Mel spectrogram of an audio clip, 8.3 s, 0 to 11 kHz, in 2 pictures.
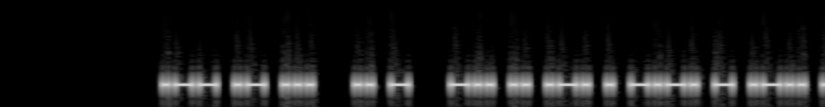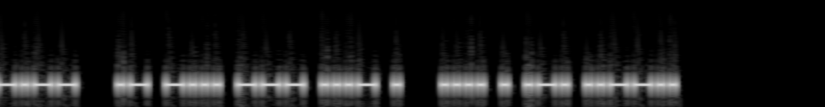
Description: Morse code, heard as a keyed tone, about 37 wpm, 700 Hz. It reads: WAS IT DIRECTLY ABOVE HER?
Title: Sentences from Top 1000 Words - Review Part 5 - 40wpm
